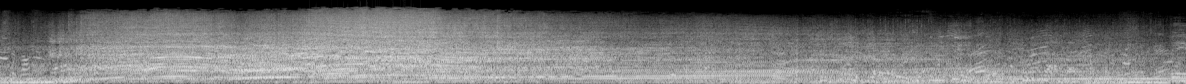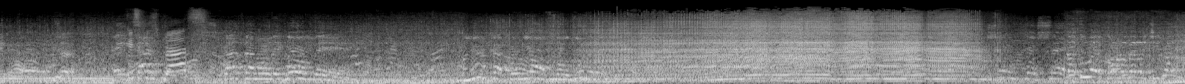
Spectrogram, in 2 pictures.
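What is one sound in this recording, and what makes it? Powerful race car engines roar loudly as cars accelerate hard down a track and fade into the distance.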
